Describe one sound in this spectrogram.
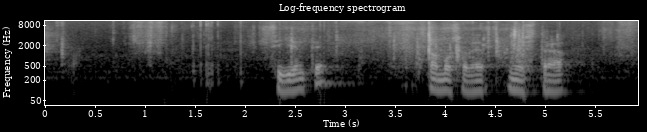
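A sheet of paper rustles as it is turned over.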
